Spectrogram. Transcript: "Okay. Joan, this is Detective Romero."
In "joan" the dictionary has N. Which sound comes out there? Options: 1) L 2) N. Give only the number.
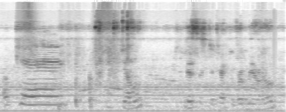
1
